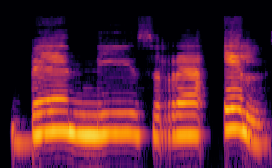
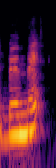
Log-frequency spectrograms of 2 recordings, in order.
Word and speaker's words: Ben Israel: a pronúncia desde que você não fale Benê tá bom não é Benê esqueça não pause não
